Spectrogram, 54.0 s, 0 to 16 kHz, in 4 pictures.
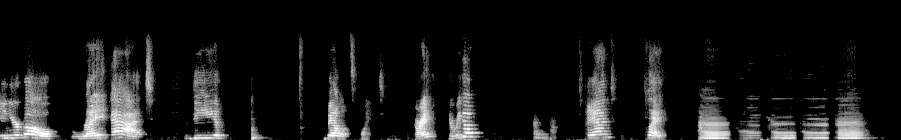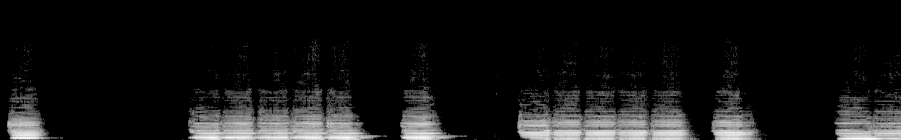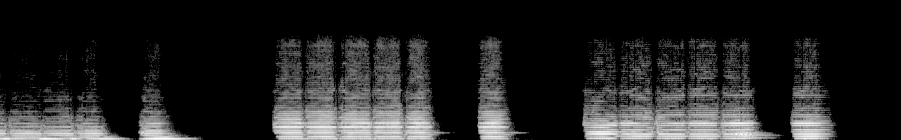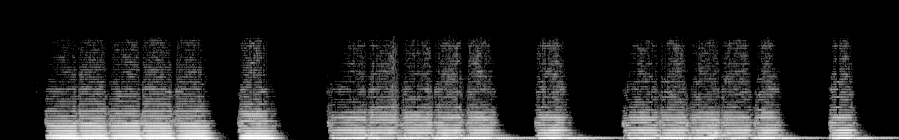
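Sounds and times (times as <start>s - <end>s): cello playing a scale: 8.0s - 8.4s, 10.4s - 14.3s, 16.4s - 20.4s, 21.3s - 25.0s, 26.0s - 30.0s, 31.1s - 34.9s, 35.8s - 39.6s, 41.2s - 44.8s, 45.5s - 54.0s.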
